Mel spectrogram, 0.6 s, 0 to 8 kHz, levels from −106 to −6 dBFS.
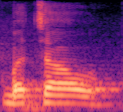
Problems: none marked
